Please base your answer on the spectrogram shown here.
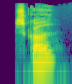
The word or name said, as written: skod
